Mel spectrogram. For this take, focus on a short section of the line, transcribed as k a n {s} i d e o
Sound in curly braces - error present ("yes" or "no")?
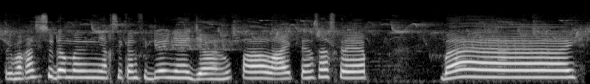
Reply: yes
